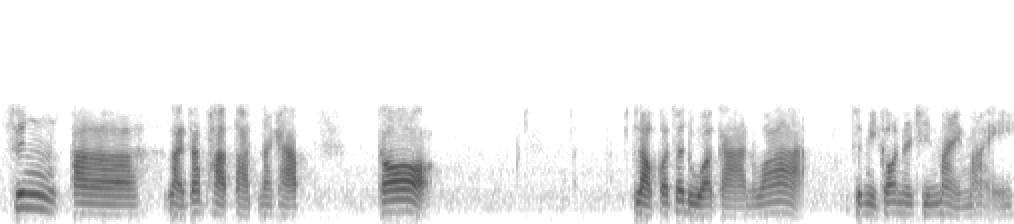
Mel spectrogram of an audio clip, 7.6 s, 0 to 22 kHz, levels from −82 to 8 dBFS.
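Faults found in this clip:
G.729 codec damage across the whole speech clip: thin 300 Hz to 3.6 kHz band, rough synthetic buzz from pulse-coded excitation, fits an 8 kbit/s G.729A leg.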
